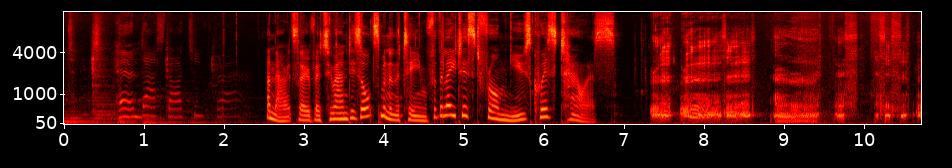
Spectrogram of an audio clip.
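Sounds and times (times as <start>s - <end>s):
speech: 0.7s - 10.7s
pig-like grunts and snorts: 7.3s - 10.7s.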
